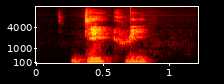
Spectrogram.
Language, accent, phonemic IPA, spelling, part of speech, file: French, Canada, /de.kɥi/, décuit, verb, LL-Q150 (fra)-décuit.wav
- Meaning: 1. past participle of décuire 2. third-person singular present indicative of décuire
